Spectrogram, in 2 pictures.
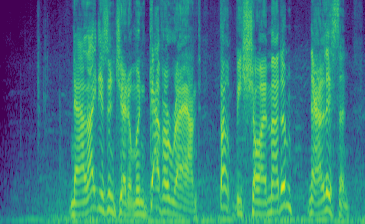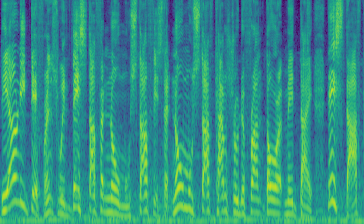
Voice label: London Market Trader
